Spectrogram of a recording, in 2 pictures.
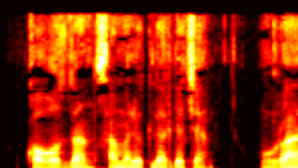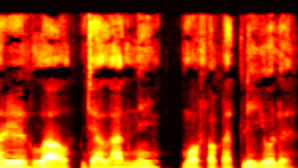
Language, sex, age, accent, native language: Uzbek, male, 18-24, Toshkent shahri, Uzbek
